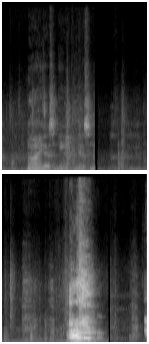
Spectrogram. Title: The sneezes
